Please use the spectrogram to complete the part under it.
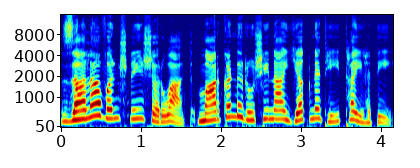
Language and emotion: Gujarati, neutral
